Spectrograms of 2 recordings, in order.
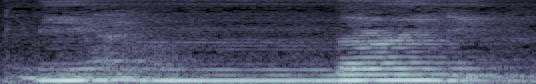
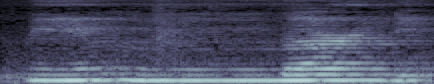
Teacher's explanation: Di situ ada nun mati bertemu dengan huruf ba, maka cara bacanya nun mati tersebut diganti menjadi huruf mim. Lama bacanya satu alif atau dua harakat.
